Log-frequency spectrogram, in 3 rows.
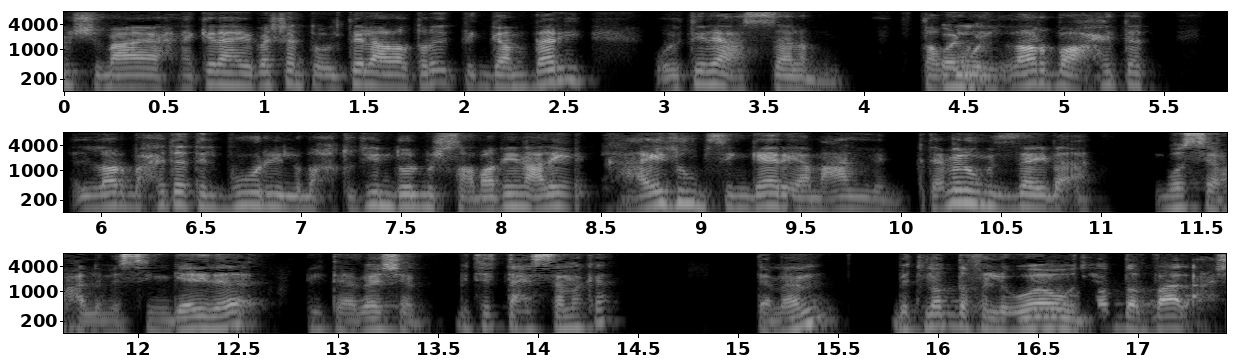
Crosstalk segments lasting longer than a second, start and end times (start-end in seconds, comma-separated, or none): none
